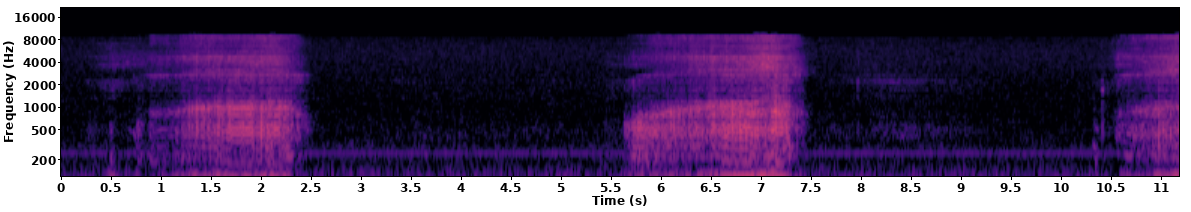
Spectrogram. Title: 🐽 Snoring Sleep Sound / いびきの音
